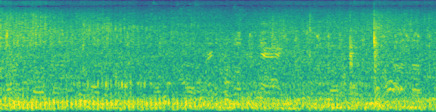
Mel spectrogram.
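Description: Small motorbike engines idling steadily, with people talking in the background.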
